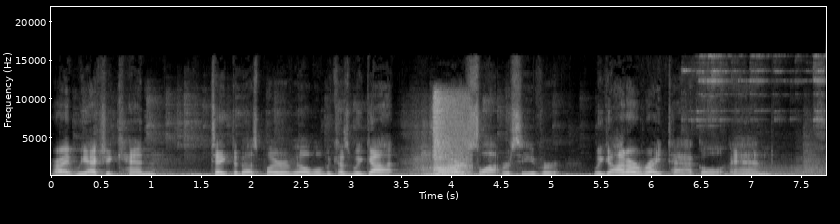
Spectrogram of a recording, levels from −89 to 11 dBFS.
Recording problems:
household noises; noticeable; throughout; 15 dB below the speech
footsteps; loud; at 4 s; peak 5 dB above the speech
jangling keys; faint; from 6.5 s on; peak 10 dB below the speech

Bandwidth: 15.5 kHz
